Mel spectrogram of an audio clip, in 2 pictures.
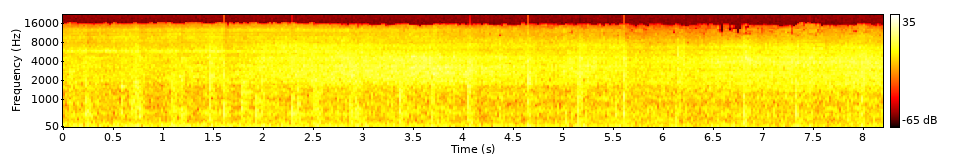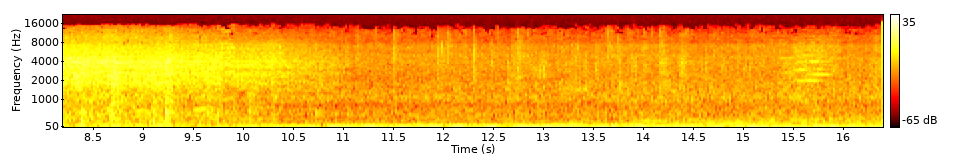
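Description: Steam-hauled train of coaches rolling past, wheels clacking over the rail joints in a fast irregular patter. About ten seconds in this gives way to a steady, duller diesel multiple unit engine running, heard from inside the railcar.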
